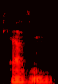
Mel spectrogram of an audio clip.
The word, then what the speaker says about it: chasm: Did you just pronounce the H in chasm? Chasm.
